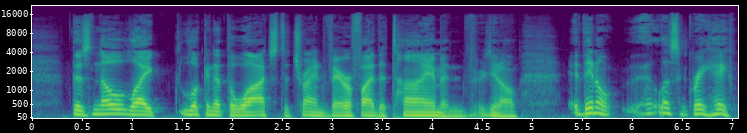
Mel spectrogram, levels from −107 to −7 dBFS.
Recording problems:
none

